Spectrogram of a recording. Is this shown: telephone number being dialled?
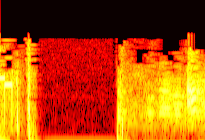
yes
